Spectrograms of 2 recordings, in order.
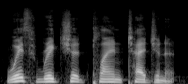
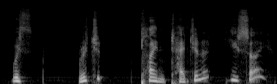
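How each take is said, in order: First: With Richard Plantagenet stated flat and sure, falling at the end; firm confirmation. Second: Incredulous. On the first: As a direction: confirm it, no doubt left. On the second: Incredulous echoing question. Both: A narrator's reading.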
